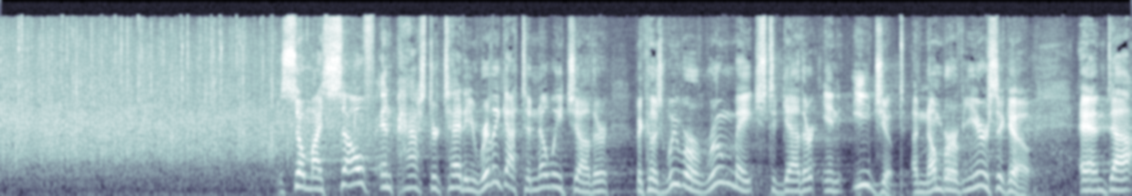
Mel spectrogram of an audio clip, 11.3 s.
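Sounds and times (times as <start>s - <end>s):
church congregation applauding its worship leaders: 0.0s - 4.3s
speech: 2.8s - 11.3s.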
